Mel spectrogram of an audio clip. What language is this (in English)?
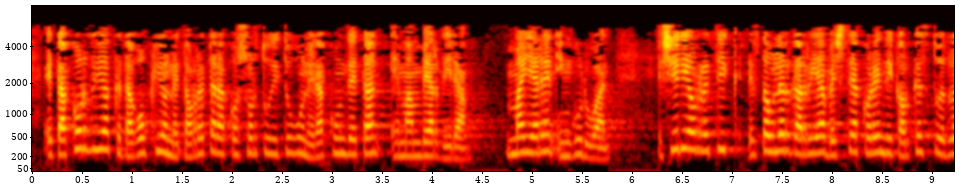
Basque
